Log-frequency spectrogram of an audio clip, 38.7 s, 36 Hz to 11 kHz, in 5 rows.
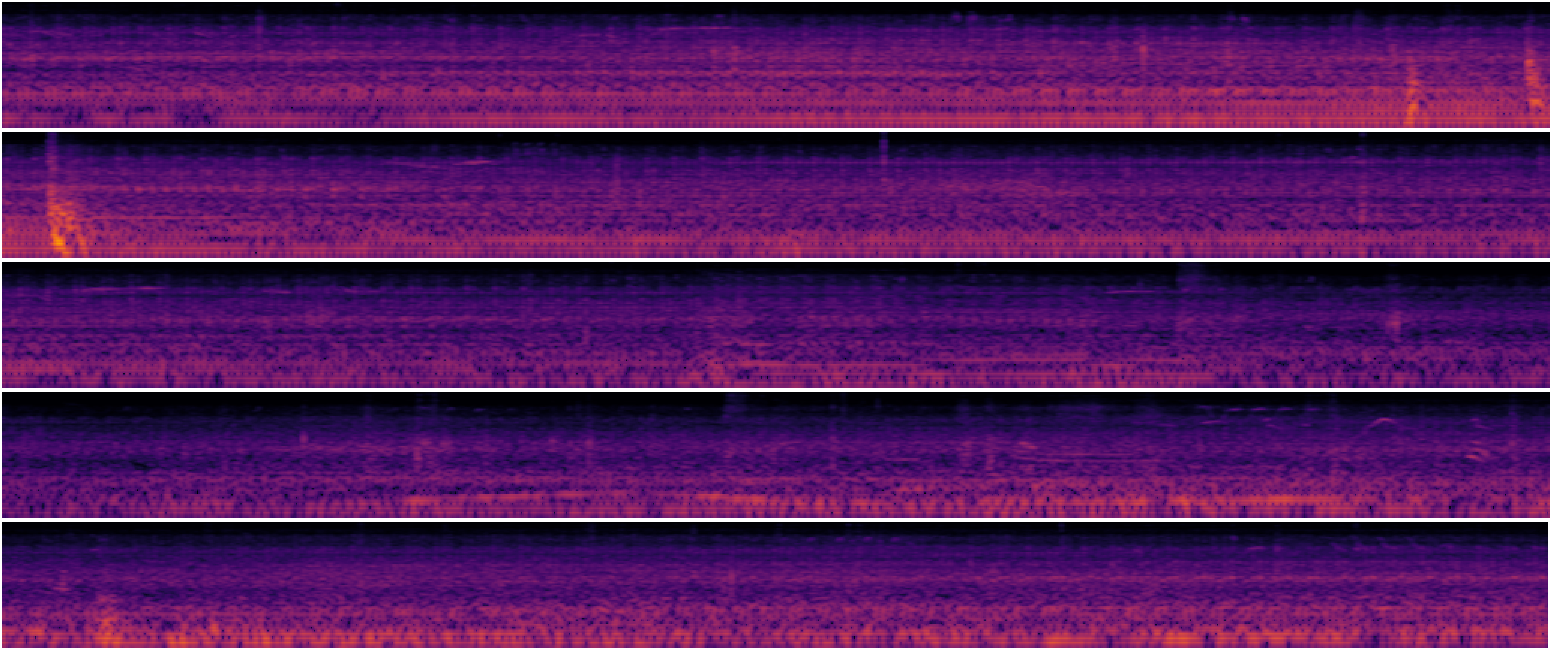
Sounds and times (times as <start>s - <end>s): Medium engine (mid frequency): 0.0s - 38.6s
Vehicle: 0.0s - 38.6s.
